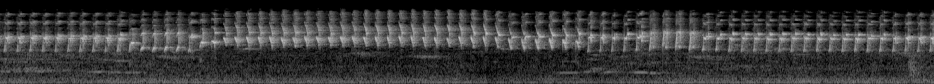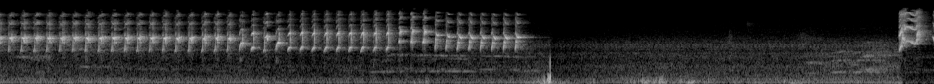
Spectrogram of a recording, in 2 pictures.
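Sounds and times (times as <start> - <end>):
lovebird chirping: 0.0 - 14.7.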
